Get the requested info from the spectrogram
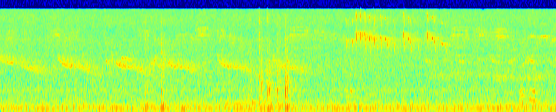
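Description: A songbird singing a run of short down-slurred whistled notes, about two a second for the first three seconds, over a steady low background hum. A few soft clicks come about three and a half seconds in, and a brief high rattling trill follows around four and a half seconds.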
